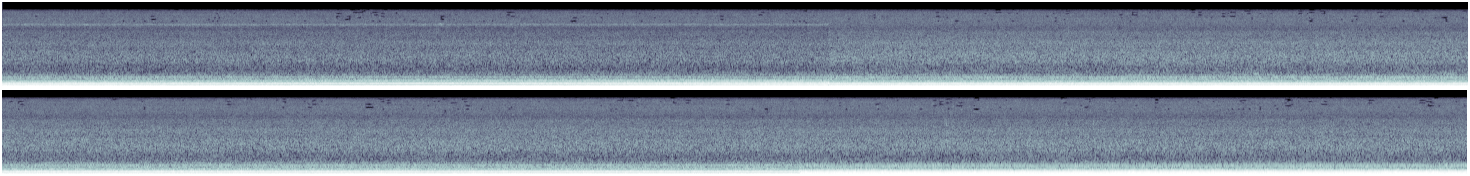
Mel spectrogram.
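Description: Steady electrical hum made of several low, evenly spaced tones, under a constant hiss; a faint high-pitched whine stops about eight seconds in.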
